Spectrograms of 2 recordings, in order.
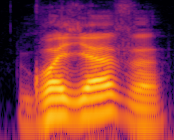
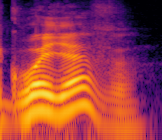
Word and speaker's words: goyave: Le Mogoyav deux prononciations dans les départements français d'Amérique en Haïti. Le mot est prononcé gua guayav. Hm hm. Se rapproch du mot araw gba tandis que dans le reste de la francophonie la prononciation est goyave.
